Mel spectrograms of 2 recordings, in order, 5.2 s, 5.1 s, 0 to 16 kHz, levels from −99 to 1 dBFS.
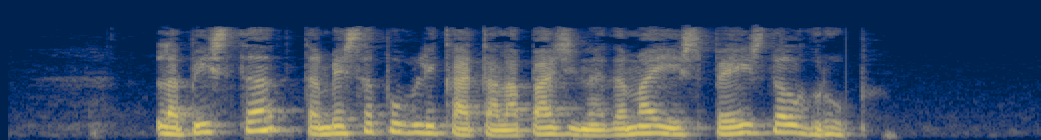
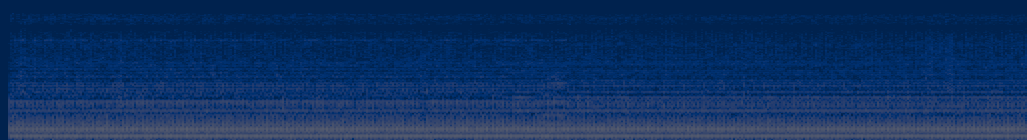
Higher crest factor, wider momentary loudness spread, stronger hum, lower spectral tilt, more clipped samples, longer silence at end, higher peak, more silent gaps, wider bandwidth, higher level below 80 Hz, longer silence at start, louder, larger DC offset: about the same, 16 dB vs 12 dB; about the same, 3 LU vs 1 LU; second, none vs 60 Hz at -70 dBFS; first, -6.5 dB/octave vs -5 dB/octave; neither; first, 0.95 s vs 0 s; first, -2 dBFS vs -54 dBFS; neither; second, 7.8 kHz vs 11.5 kHz; first, -58 dBFS vs -82 dBFS; first, 0.8 s vs 0.05 s; first, -18 LUFS vs -66 LUFS; neither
